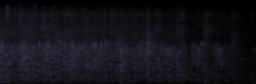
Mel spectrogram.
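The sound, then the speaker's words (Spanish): An audience applauding God in gratitude, a steady dense wash of clapping from many hands that holds for a few seconds and then gently tapers off near the end. “Aplaudámosle con gratitud a Él, por favor.”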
